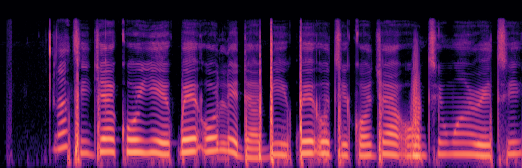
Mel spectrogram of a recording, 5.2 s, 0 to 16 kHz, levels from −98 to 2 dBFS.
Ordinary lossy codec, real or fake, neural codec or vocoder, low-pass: none; real; none; 10.8 kHz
